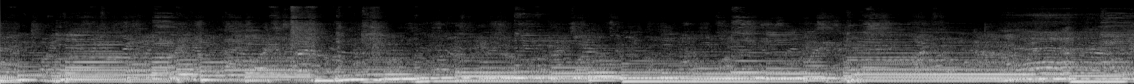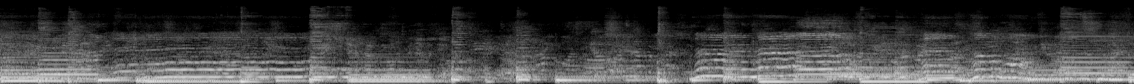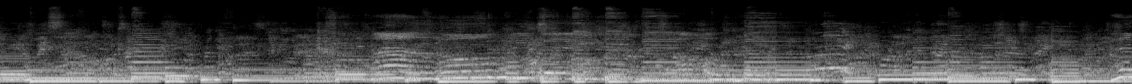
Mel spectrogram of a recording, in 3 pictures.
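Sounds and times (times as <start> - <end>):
acoustic guitar: 0.0 - 34.0
woman singing: 3.4 - 8.4, 10.0 - 15.1, 17.9 - 22.3, 26.4 - 30.5, 33.8 - 34.0.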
